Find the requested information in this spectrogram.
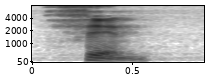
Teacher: but it's the th as in thin it's unvoiced now voicing is basically done in the glotus that's in your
